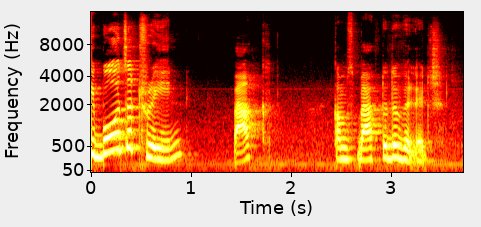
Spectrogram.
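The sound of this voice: Speaking at a fairly slow pace, a woman has a fairly high pitch.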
